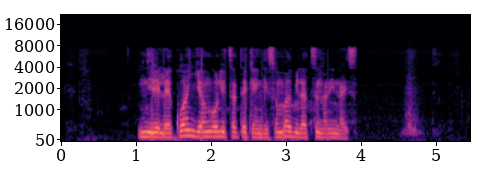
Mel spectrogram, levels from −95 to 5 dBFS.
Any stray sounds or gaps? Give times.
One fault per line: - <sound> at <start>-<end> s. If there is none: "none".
- whoosh at 4.5-4.9 s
